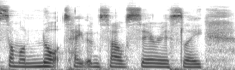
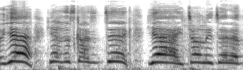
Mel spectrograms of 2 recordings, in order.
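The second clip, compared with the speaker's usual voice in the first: eager lawyer voice; 9 semitones higher, 4 dB louder than usual. Retold or imitated. Quoting the lawyer agreeing eagerly.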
